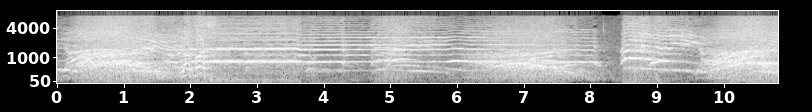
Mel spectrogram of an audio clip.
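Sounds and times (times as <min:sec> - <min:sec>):
crowd chanting a slogan in unison: 0:00.1 - 0:10.8.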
